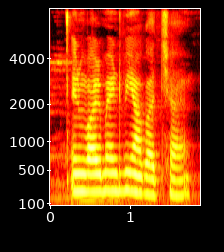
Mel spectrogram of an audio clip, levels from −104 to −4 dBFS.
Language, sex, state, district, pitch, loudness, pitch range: Hindi, female, Bihar, Muzaffarpur, 225 Hz, -17 LUFS, 190-230 Hz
